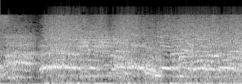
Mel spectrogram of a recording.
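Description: A man shouting in fervent prayer, very loud. It breaks off briefly about half a second in, then goes on as one long held shout that slowly falls in pitch.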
